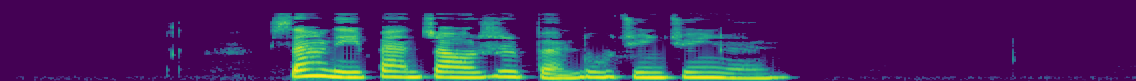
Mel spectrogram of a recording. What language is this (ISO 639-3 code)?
zho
